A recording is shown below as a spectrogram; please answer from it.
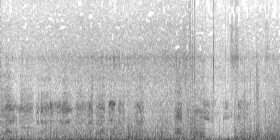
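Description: Wind rushing and buffeting hard on the camera's microphone as a paraglider inflates and takes off.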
